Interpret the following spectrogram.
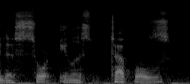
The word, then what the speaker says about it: tuples: sort a list of tuples my dad pronounces it tupes by the way tupes tuples tupes to me tomato um let me start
